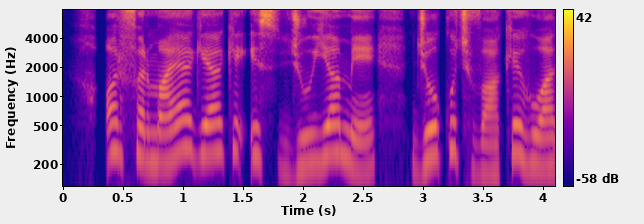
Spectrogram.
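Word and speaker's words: جویہ: اور اہم اصطلاح ہے، اس کا تلفظ کیا ہے؟ جویا، جیم پر پیش، واو ساکن، یا ساکن اور آخر میں ہا، جویا۔ جوئیہ، ٹھیک ہے۔ تو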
